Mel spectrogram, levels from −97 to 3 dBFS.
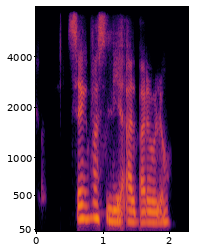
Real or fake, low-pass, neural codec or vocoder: fake; 7.2 kHz; codec, 16 kHz, 2 kbps, X-Codec, HuBERT features, trained on general audio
